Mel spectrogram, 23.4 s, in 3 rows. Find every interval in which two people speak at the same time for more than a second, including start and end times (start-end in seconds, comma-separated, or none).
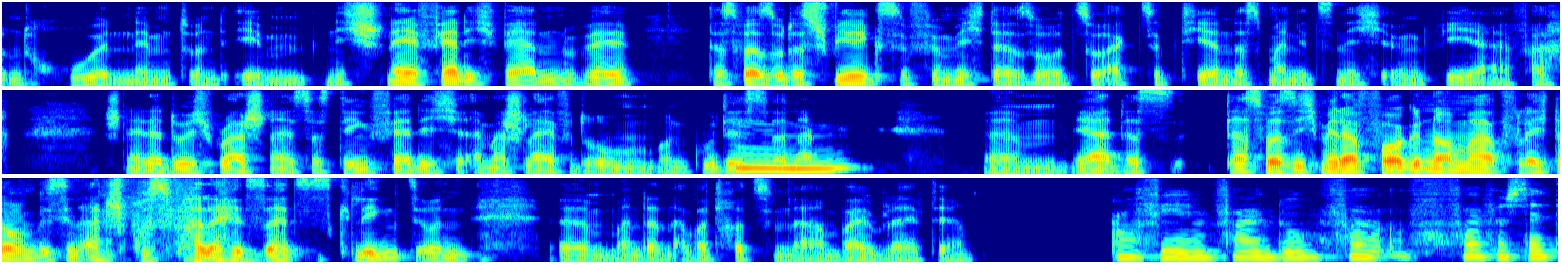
none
